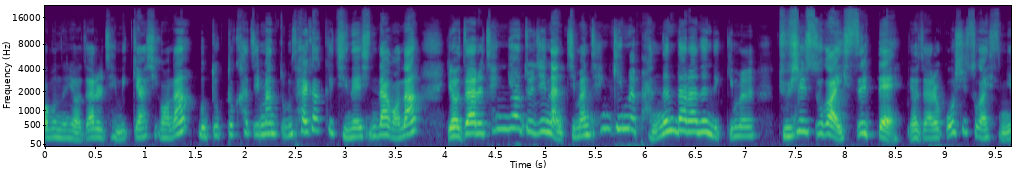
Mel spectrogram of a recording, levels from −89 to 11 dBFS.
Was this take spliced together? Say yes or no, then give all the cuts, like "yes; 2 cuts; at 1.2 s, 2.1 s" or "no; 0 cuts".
no; 0 cuts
